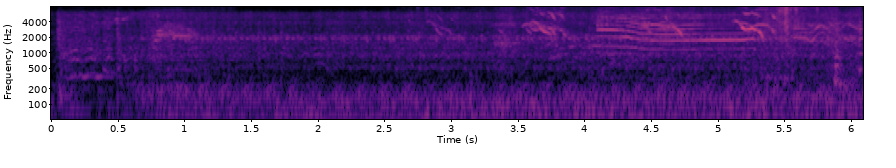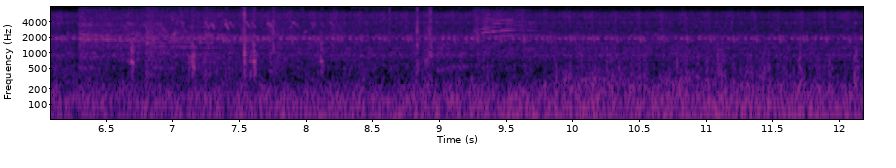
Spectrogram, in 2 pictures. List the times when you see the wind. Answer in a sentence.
You can hear the wind from 5.1 to 12.1 s.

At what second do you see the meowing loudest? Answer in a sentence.
The loudest moment of the meowing is at 5 seconds.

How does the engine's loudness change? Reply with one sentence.
The loudness of the engine stays about the same.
